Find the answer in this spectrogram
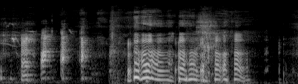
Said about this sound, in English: Moot and Bombera, you hear what sounds like echoing quacks coming up.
